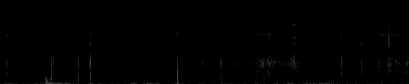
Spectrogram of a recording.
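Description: Long nails tap and scratch the smooth back of a solid wooden hair brush held in hand. Quiet, sharp, dry clicks stand out against a soft, bright scratching rustle that swells in the middle of the clip.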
